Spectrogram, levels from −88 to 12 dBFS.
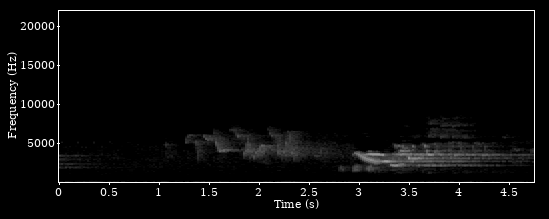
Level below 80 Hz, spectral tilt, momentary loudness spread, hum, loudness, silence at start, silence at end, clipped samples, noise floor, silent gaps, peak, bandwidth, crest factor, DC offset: -82 dBFS; 4 dB/octave; 25 LU; none; -34 LUFS; 1.45 s; 0.35 s; under 0.1%; -76 dBFS; none; -24 dBFS; 8.8 kHz; 18 dB; under 0.1%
